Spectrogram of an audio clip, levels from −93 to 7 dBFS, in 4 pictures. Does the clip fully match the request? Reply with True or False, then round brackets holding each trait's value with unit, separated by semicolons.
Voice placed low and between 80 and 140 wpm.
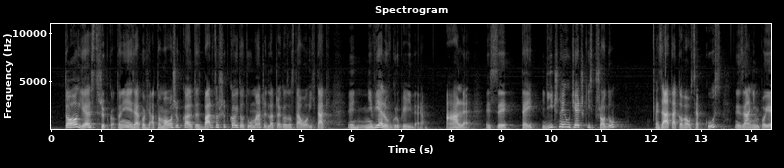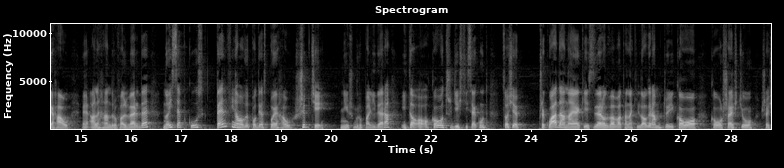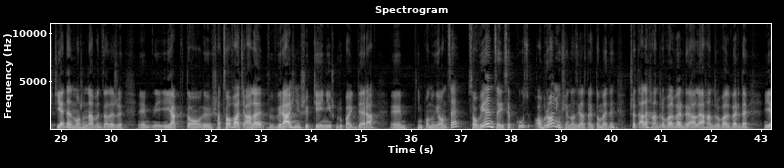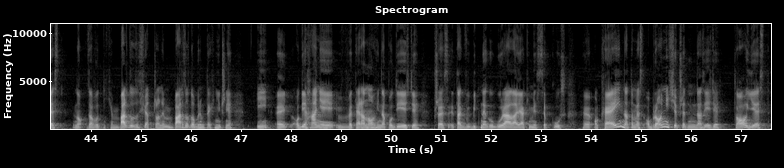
False (150 Hz; 130 wpm)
